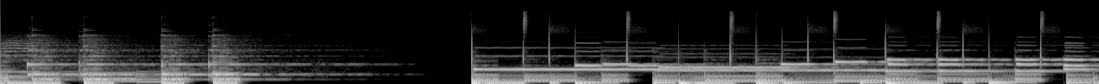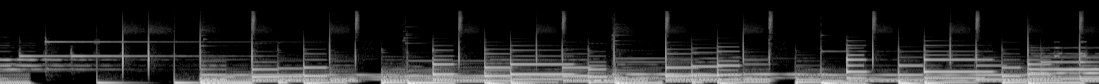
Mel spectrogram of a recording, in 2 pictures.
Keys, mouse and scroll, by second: 2.4 s, 2.5 e, 4.8 s, 4.8 s, 8.0 g, 11.6 g, 13.2 g, 14.4 scroll down 1, 14.7 middle click, 15.3 alt+z, 15.6 alt+middle click, 16.4 shift+middle click, 17.4 alt+z, 17.7 scroll, 17.7 scroll up 2, 19.1 shift+click, 19.5 shift+click.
